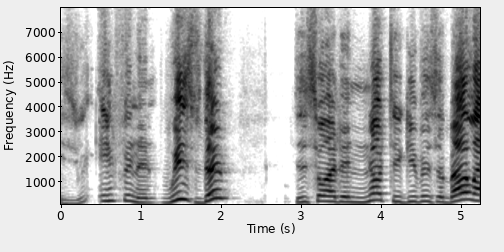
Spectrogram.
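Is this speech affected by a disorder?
Yes: cerebral palsy.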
